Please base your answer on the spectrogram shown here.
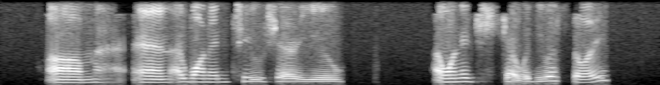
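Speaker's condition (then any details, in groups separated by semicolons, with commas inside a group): Cerebral palsy; voice improved over last year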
